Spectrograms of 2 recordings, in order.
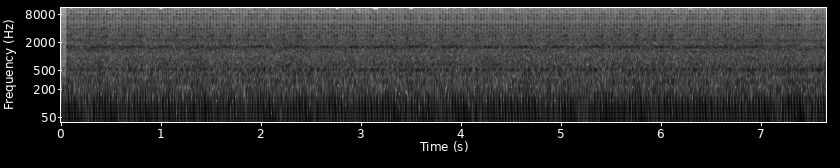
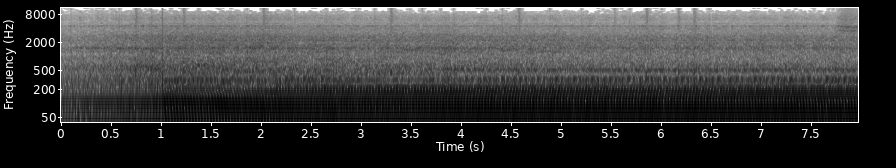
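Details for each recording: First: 2008 BMW 335i N54 twin-turbo inline-six heard at the rear: choppy, uneven idle with stumbles and rpm hunting. It is running rich with black soot on the ground from a failed bank 2 sensor 1 upstream oxygen sensor. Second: 2008 BMW 335i N54 twin-turbo inline-six heard at the rear: settles quickly into an even, smooth low idle with no stumble, misfire or smoke; a normal idle.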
